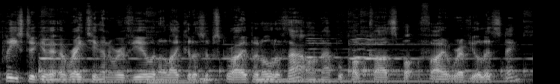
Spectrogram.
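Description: Gravelly-voiced man chatting over guitar music. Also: mid-range voice, steady tone, racing. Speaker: podcast host. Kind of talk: casual podcast chat. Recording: music behind the voice. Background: plucked guitar music.

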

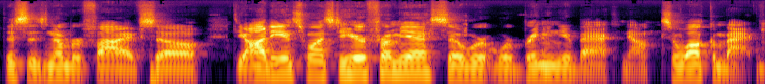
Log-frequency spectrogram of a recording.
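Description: A man's voice: medium pitch, animated, normal speed, a bit bright. A man hosting a podcast who talks in long, rambling runs, repeats words and fills the gaps with "you know". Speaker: podcast host. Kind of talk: casual interview talk.

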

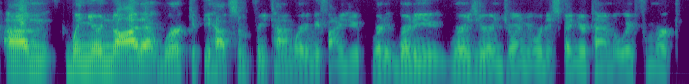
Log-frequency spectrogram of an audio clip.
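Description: A man's voice: mid-range voice, fairly even intonation, brisk, darkish tone. A man hosting a casual business interview, asking questions in a friendly way with short encouraging replies. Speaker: host.

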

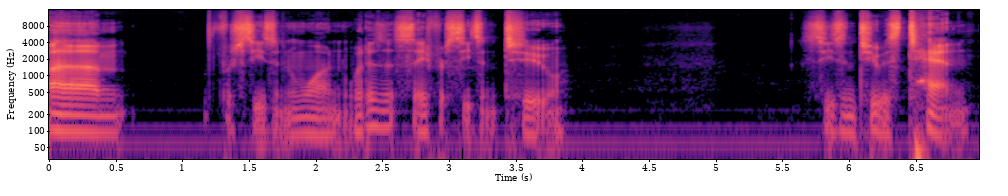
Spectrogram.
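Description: A man's voice: deep voice, fairly even intonation, takes it slowly, creaky. Casual man hosting a podcast. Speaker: podcast host.

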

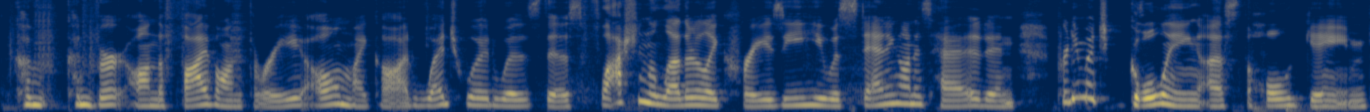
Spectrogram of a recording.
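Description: A woman's voice: mid-range voice, no room sound. A woman with a mid-range voice co-hosts a hockey podcast, eager and chatty with frequent laughter. Her voice sounds dry and close to the mic. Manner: enthusiastic, laughs often, fan perspective. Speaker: podcast co-host. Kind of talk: casual sports podcast chat.

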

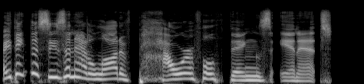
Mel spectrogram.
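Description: A woman's voice: on the high side, very animated, normal speed, smooth, no room sound. Lady chatting about tv on a podcast, very up and down voice, dry recording. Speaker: podcast co-host. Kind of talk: casual TV show discussion.

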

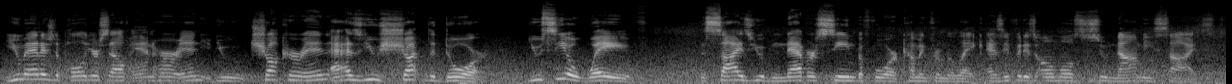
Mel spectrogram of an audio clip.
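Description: Male game master, slightly high register, improvised and descriptive tabletop storytelling with a dramatic touch. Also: a little slow, noisy background. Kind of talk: improvised tabletop fantasy narration.

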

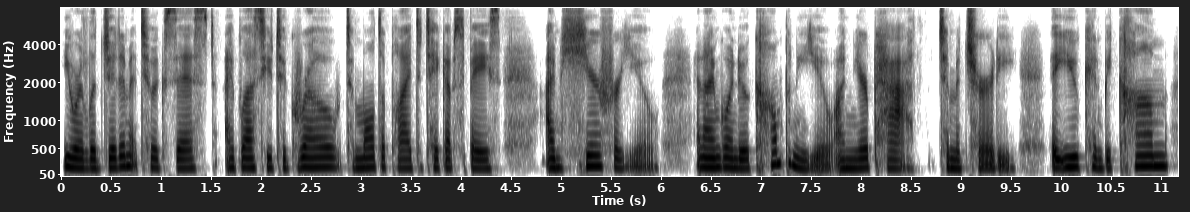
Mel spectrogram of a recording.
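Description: Low-pitched woman co-host, reflective and searching, dry studio sound. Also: steady tone, normal speed, darkish tone, no echo. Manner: thoughtful, searching, with frequent ums. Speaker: podcast co-host. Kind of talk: reflective faith conversation.

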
